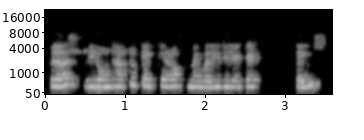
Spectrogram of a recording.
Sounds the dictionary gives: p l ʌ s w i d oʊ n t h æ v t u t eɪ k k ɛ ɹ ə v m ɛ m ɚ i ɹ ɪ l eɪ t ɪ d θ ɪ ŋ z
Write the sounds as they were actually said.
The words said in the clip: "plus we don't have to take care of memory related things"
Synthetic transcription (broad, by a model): p l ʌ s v i d oʊ n t h æ v t u t eɪ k k ɛ ɹ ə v m ɛ m ɚ i ɹ ɪ l eɪ t ɪ d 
